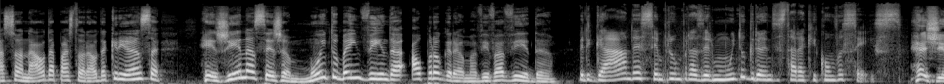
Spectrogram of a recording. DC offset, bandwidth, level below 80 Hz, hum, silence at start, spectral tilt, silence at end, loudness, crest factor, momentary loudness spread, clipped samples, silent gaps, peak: under 0.1%; 19.5 kHz; -40 dBFS; none; 0 s; -4.5 dB/octave; 0 s; -13 LUFS; 12 dB; 8 LU; under 0.1%; none; 0 dBFS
